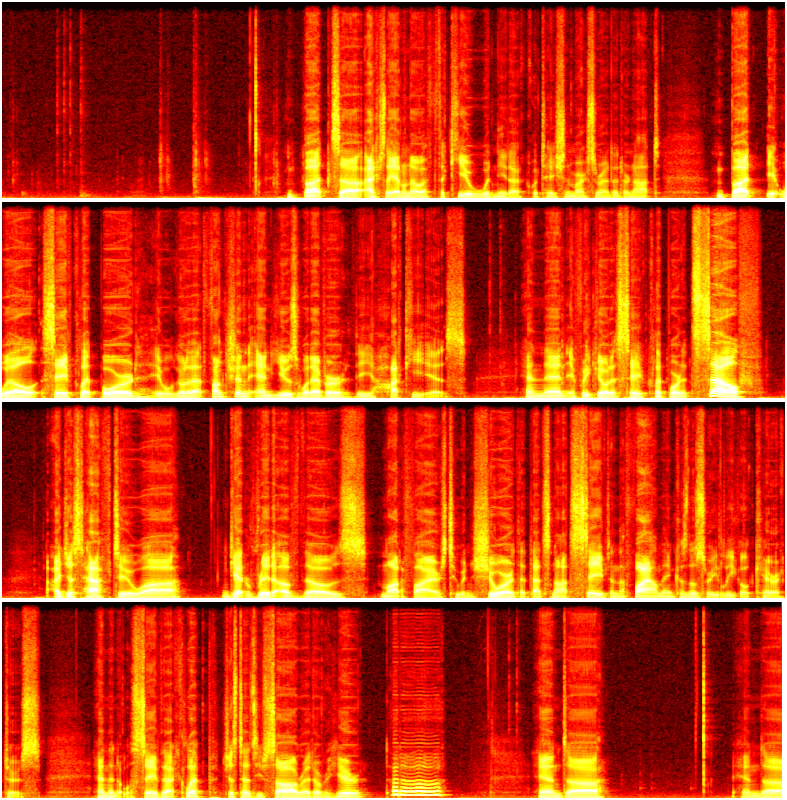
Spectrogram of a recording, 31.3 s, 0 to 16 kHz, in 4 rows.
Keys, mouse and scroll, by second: 1.7 q, 3.0 ctrl+z, 13.1 z, 15.1 F2, 15.5 F2, 16.1 F2, 16.7 F2.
